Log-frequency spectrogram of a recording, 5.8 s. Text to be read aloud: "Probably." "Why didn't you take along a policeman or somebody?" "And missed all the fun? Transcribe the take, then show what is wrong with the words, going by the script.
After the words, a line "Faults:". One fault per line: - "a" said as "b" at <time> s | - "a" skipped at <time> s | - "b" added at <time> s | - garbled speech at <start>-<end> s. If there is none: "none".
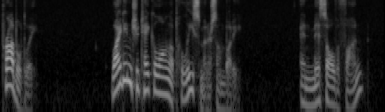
"Probably." "Why didn't you take along a policeman or somebody?" "And miss all the fun?
Faults:
- "missed" said as "miss" at 4.7 s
